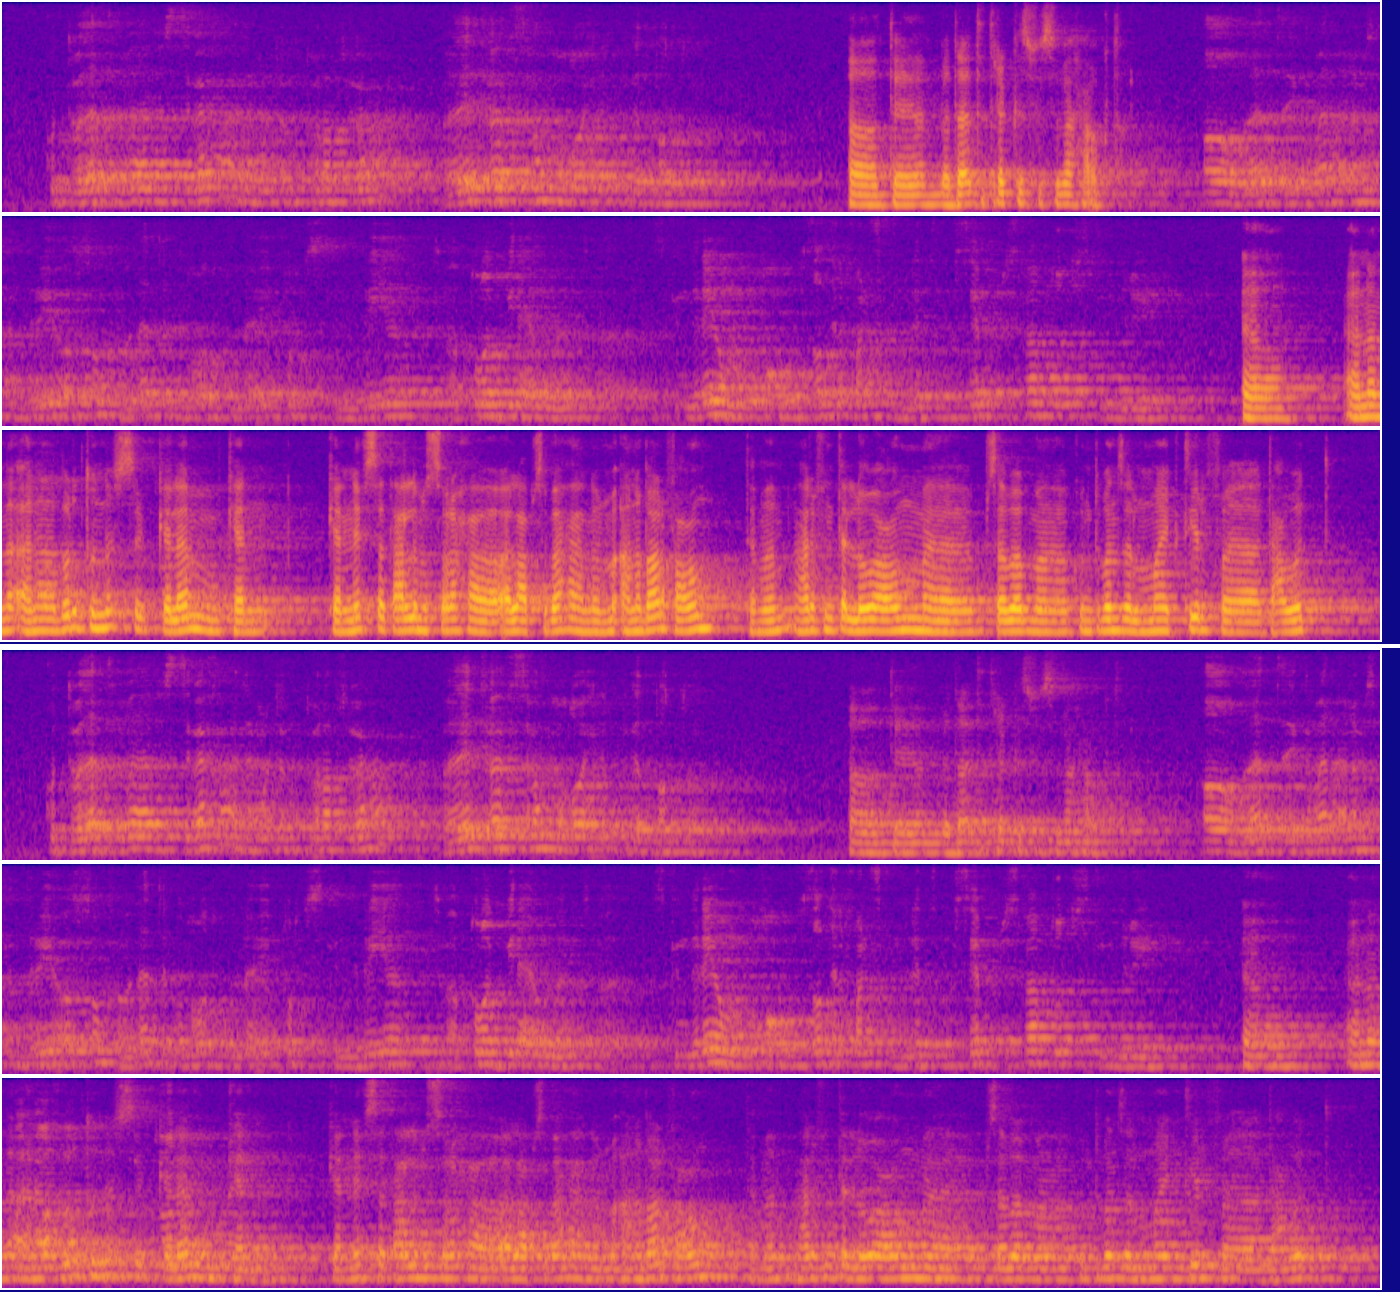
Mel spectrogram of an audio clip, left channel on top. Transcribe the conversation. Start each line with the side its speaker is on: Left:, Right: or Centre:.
Right: كنت بدأت بقى في السباحة زي ما قلت لك كنت بلعب سباحة بدأت بقى في السباحة الموضوع يقلب بجد أكتر بقى
Left: اه ت- بدأت تركز في السباحة اكتر
Right: أه بدأت كمان أنا من اسكندرية أصلا فبدأت البطولات كلها إيه بطولة اسكندرية بتبقى بطولة كبيرة قوي بقى بتبقى اسكندرية والمحافظات اللي حوالين اسكندرية بتبقى بس هي اسمها بطولة اسكندرية
Left: اه انا
Right: وبعد
Left: انا
Right: كده واحدة
Left: برضو
Right: واحدة بقى
Left: نفس
Right: في
Left: الكلام
Right: بطولات جمهورية
Left: كان كان نفسي اتعلم الصراحة العب سباحة انا انا بعرف اعوم تمام عارف انت اللي هو اعوم آه، بسبب ما كنت بنزل المية كتير فتعودت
